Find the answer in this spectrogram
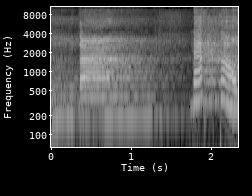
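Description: A voice chanting Vietnamese scripture to a melody. It holds one long steady note that fades away, and a new phrase starts just before the end.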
